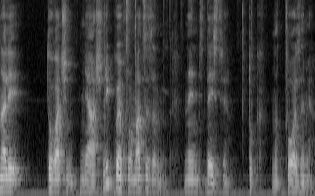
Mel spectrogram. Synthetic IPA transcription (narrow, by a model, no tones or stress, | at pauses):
nɐli | t̪ovat͡ʃɛnʲamɐʃnʲikəkvəinfoɾmat̪sijəzɐ | nɛjnit̪ɛ̥d̪ɛjst̪viɐ | t̪uk | nɐt̪vɔjɐzɛmja̰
